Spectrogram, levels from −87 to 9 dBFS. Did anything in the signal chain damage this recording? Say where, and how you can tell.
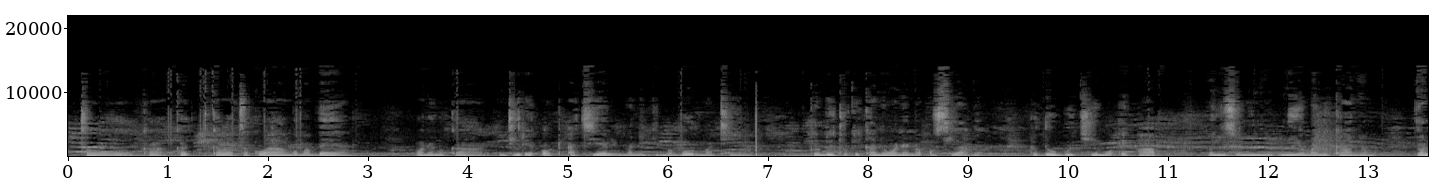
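Yes, at the codec stage, and it affects the whole speech clip. Nothing reaches above about 14.2 kHz, and the treble that remains is hissy and grainy. Consonant attacks are blurred and voiced tones sound roughened. The likely cause is low-rate Vorbis compression, roughly in the 35 kbps range. At that rate the encoder lowers its cut-off and quantises the residue above the spectral floor so coarsely that fine high-frequency detail turns into noise of similar energy.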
